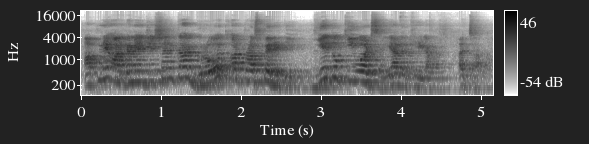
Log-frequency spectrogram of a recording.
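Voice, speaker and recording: A man teaching a recorded lesson from handwritten notes. He talks fast, says so himself, mixes in English, slows down to read definitions, and keeps checking in with the class. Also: very high voice, expressive, fairly bright tone. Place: room with board, writing notes. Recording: very echoey room, voice far from the mic.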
